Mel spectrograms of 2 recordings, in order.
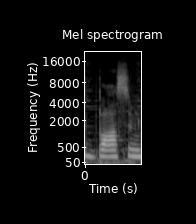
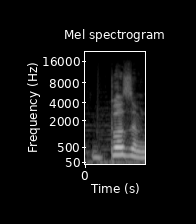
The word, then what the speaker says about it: bosom: Buddies, partners, bossom chums, boss. Is that how you pronounce that word in this context? Bosom. Bossom. Bam. Bosom. Bosom. I was wrong. Bosom.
